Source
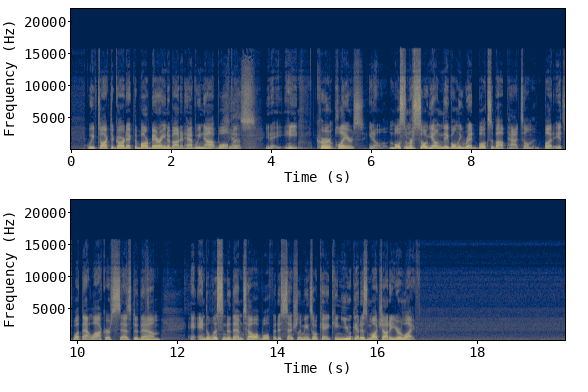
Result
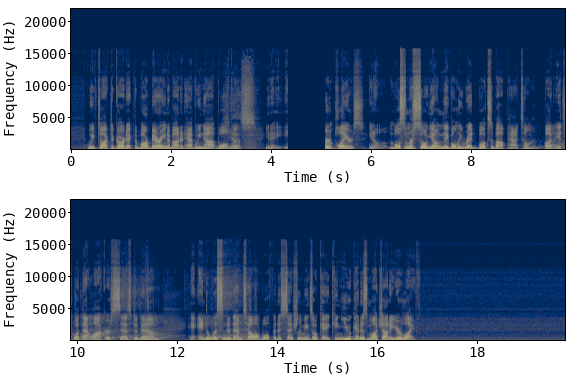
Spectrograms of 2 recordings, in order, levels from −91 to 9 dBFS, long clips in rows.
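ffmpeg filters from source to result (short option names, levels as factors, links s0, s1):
-filter_complex "[0:a]asettb=1/sr,asplit=3[s0][s1][s2];[s0]atrim=end=9.134[s3];[s1]atrim=start=9.13:end=13.64,asetpts=PTS-STARTPTS,afade=t=in:d=0.004:c=qsin,afade=t=out:st=4.506:d=0.004:c=qsin,asplit=6[s4][s5][s6][s7][s8][s9];[s5]adelay=107,afreqshift=120,volume=0.0944[s10];[s6]adelay=214,afreqshift=240,volume=0.0556[s11];[s7]adelay=321,afreqshift=360,volume=0.0327[s12];[s8]adelay=428,afreqshift=480,volume=0.0195[s13];[s9]adelay=535,afreqshift=600,volume=0.0115[s14];[s4][s10][s11][s12][s13][s14]amix=inputs=6:normalize=0,atrim=end_sample=198891[s15];[s2]atrim=start=13.636[s16];[s3][s15]acrossfade=d=0.004:c1=hsin:c2=qsin[s17];[s17][s16]acrossfade=d=0.004:c1=qsin:c2=hsin,asplit=3[s18][s19][s20];[s18]atrim=end=4.33,asetpts=PTS-STARTPTS,afade=t=out:st=4.326:d=0.004:c=hsin[s21];[s19]atrim=start=4.33:end=5.08,asetpts=PTS-STARTPTS,volume=0[s22];[s20]atrim=start=5.08,asetpts=PTS-STARTPTS,afade=t=in:d=0.004:c=hsin[s23];[s21][s22][s23]concat=n=3:v=0:a=1,bandreject=f=4500:w=13,volume=0.562"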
